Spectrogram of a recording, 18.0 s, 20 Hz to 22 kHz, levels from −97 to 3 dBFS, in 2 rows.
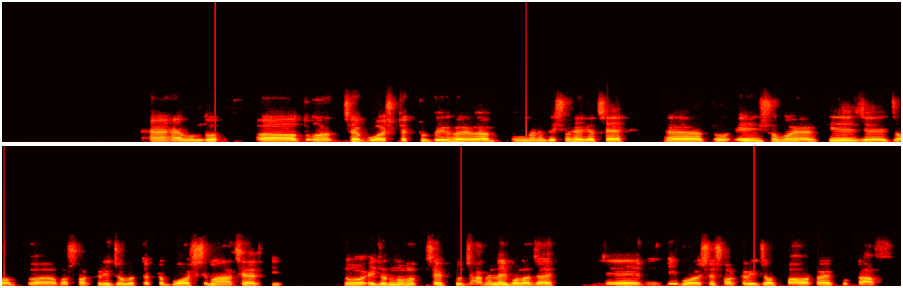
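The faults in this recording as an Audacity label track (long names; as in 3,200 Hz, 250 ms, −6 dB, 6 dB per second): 2.140000	2.140000	click −18 dBFS
5.250000	5.250000	click −21 dBFS
9.020000	9.020000	click −22 dBFS
13.590000	13.590000	click −21 dBFS
16.520000	16.520000	click −17 dBFS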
